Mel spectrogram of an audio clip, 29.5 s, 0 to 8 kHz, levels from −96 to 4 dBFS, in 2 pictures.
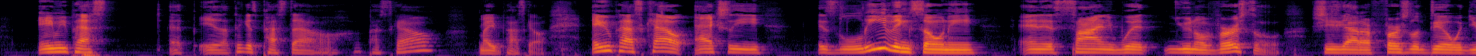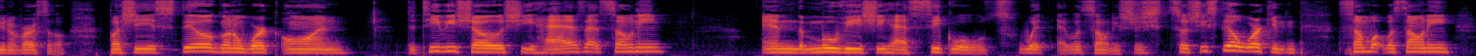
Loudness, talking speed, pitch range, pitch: -29 LUFS, 120 wpm, 120-150 Hz, 130 Hz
